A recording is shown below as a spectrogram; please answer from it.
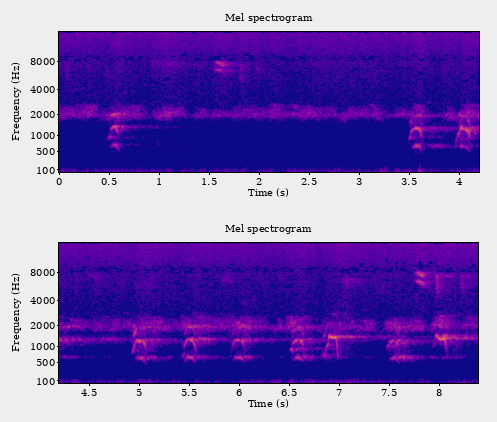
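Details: Hunting dogs pursuing a flushed hare: a long, steady, high tonal howl-like bay, then a series of sharp, ringing barks roughly every half second, with low wind rumble beneath.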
